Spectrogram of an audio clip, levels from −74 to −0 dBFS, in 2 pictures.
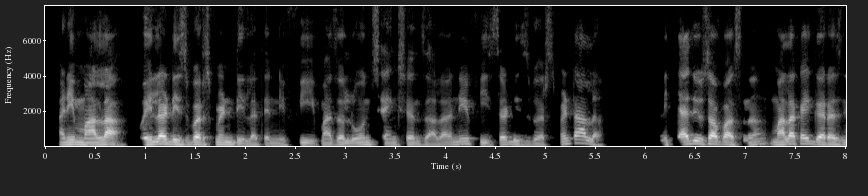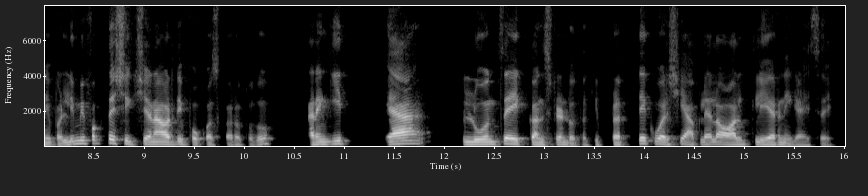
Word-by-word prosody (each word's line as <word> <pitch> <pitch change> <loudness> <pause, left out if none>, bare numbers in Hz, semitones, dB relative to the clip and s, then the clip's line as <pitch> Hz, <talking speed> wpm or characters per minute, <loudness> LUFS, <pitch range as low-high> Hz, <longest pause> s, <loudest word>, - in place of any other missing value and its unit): आणि 125 +3 +2
मला 125 +1 +5 0.3
पहिला 135 +4 +7
डिस्बर्समेंट 130 0 +2
दिला 105 -2 -3
त्यांनी 100 0 -7
फी 105 +3 -7
माझं 110 +2 -1
लोन 110 +3 -2
सँक्शन 110 0 -4
झालं 105 0 -5
आणि 130 +7 -3
फीच 110 -3 -8
डिस्बर्समेंट 105 - -4
आलं 195 -2 +1
आणि 95 +6 -17
त्या 140 +1 +6
दिवसापासनं 145 -3 +2
मला 130 +4 +5
काही 155 +1 +1
गरज 130 -3 +3
नाही 115 -1 -3
पडली. 115 +5 -3
मी 175 +2 -1
फक्त 200 +1 -3
शिक्षणावरती 140 -3 +2
फोकस - - -5
करत - - -8
होतो. - - -6 0.4
कारण 140 +2 +1
की 160 +2 -2
त्या 160 +1 +2 0.4
लोनचं 135 +2 +1
एक 150 0 +2
कन्स्टंट 120 -1 -1
होतं 100 - -9
की - - -13
प्रत्येक 140 +8 -3
वर्षी 140 -1 0
आपल्याला 135 +3 -2
ऑल 120 -1 +2
क्लिअर 125 -2 -1
निघायचं 95 -4 -9
आहे. - - -14
125 Hz, 165 wpm, -22 LUFS, 115-140 Hz, 0.4 s, पहिला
